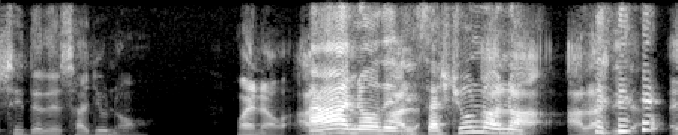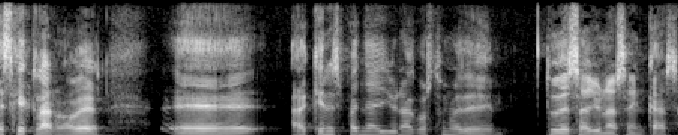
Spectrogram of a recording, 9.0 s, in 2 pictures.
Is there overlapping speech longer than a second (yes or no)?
yes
